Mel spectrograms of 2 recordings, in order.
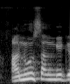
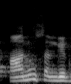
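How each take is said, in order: First: अनुसंगिक said with a short a at the start; अनुसंगिक with short opening अ; wrong short first vowel. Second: आनुसंगिक with a long aa at the start; आनुसंगिक with long opening आ; correct long first vowel. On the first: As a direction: say अनुसंगिक as the mistaken short-a form. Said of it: "अनुसंगिक नहीं होता है". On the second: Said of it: "आनुसंगिक होता है". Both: Shown as a demonstration.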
